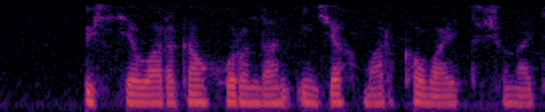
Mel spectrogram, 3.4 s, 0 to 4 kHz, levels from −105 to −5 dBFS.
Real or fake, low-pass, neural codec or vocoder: real; 3.6 kHz; none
